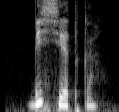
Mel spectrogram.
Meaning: arbor, gazebo, pavilion (a shady place for sitting)
- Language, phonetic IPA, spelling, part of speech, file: Russian, [bʲɪˈsʲetkə], беседка, noun, Ru-беседка.ogg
